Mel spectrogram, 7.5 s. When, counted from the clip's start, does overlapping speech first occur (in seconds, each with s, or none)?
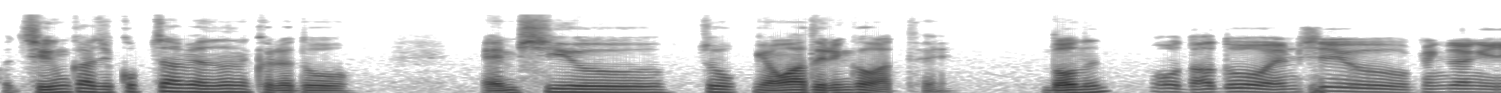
none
